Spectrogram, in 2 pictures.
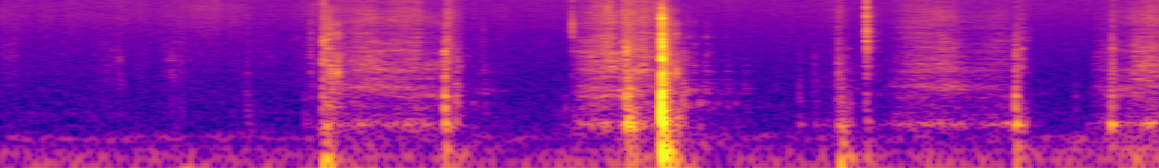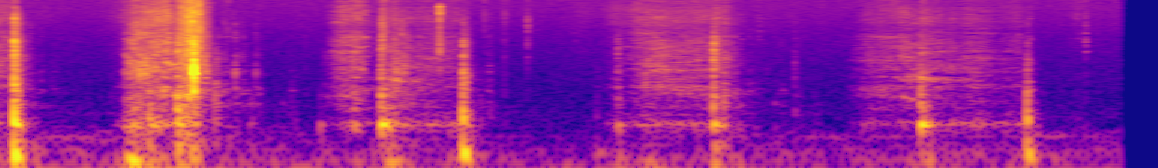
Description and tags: Opening and closing wooden dresser drawers full of trinkets.
closing, drawers, open, wooden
